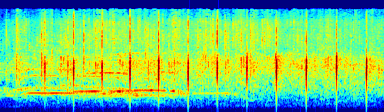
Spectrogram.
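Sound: tepid audience applause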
